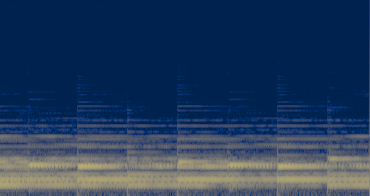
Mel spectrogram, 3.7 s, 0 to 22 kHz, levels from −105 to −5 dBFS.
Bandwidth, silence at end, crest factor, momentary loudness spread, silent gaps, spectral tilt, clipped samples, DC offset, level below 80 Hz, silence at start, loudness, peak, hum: 2.1 kHz; 0 s; 14 dB; 4 LU; none; -13.5 dB/octave; under 0.1%; under 0.1%; -76 dBFS; 0 s; -38 LUFS; -24 dBFS; none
